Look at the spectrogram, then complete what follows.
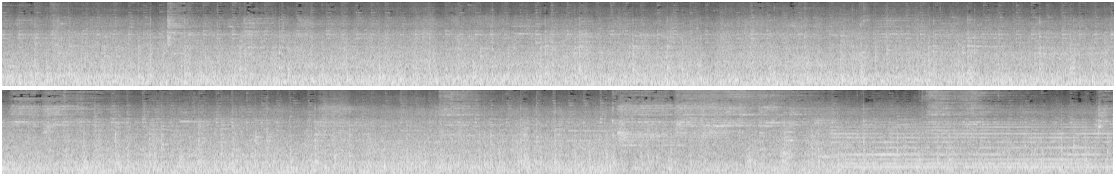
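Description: Freight cars rolling slowly past over a road crossing, wheels clattering and rumbling steadily. Near the end, a locomotive horn starts sounding a steady multi-note chord.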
